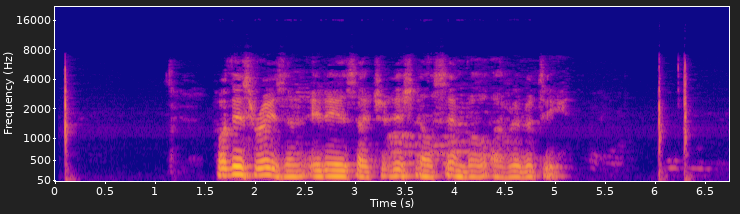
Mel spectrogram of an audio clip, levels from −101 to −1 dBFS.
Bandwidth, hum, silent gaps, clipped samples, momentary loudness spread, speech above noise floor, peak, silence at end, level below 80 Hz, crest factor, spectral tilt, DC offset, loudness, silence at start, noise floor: 7 kHz; none; none; under 0.1%; 18 LU; 55 dB; -8 dBFS; 0.4 s; -64 dBFS; 20 dB; -8 dB/octave; under 0.1%; -27 LUFS; 0.1 s; -80 dBFS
